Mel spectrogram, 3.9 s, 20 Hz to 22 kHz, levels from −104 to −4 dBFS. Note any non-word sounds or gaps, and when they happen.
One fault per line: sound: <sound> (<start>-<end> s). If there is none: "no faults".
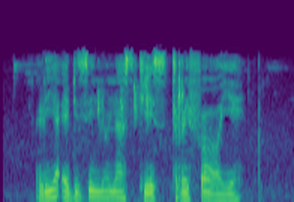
no faults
